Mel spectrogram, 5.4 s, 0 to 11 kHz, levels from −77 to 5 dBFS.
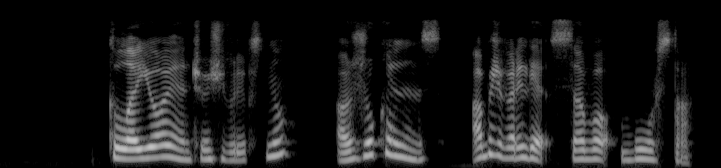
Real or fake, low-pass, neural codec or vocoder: fake; 7.2 kHz; codec, 16 kHz, 2 kbps, X-Codec, HuBERT features, trained on balanced general audio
